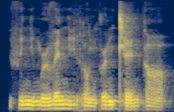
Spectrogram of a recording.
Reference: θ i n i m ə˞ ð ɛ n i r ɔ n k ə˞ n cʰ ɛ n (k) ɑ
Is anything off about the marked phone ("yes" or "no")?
no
